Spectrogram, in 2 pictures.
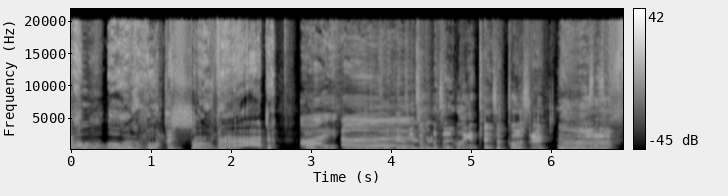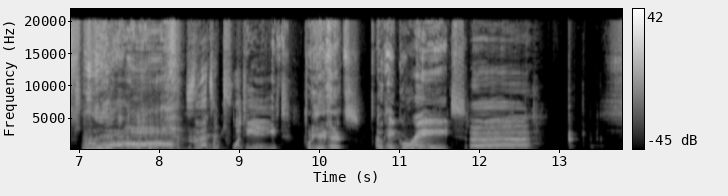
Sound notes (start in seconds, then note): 0.0 grunts; 6.1 growls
